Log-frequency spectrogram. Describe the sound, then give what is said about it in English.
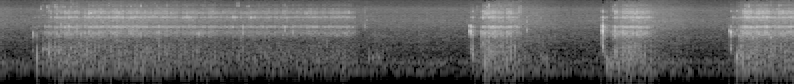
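Heavy water bubbling through a dab water pipe with its whole base filled with water: one long gurgling pull followed by three shorter bursts, with a steady rumble and a bright, whistling tone over the churning water. No one speaks. “Just wanted to give you guys a little sound, because it's like so buttery and like, but you can hear the heaviness of the water, the amount of water it's moving.”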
